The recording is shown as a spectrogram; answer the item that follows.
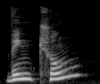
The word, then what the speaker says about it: Wing Chun: Und ähm, ich sitze hier mit Pino Maurizio Keppner, Potenzialentfalter, wie er sich selber nennt, und Wing Chung.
